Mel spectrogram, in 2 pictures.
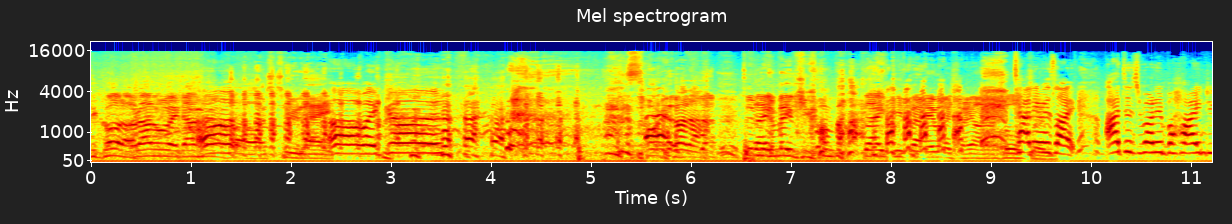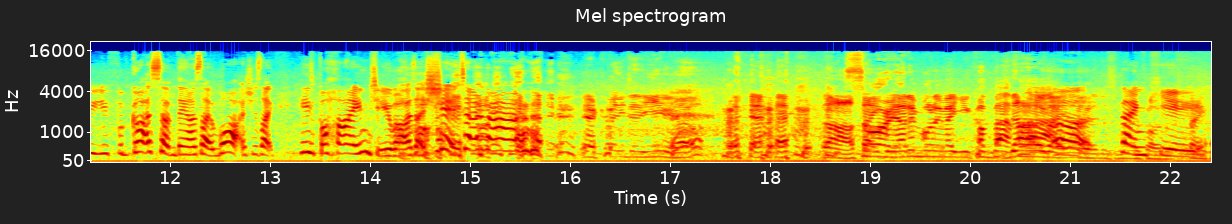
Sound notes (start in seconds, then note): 3.1 laughs; 7.1 laughing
